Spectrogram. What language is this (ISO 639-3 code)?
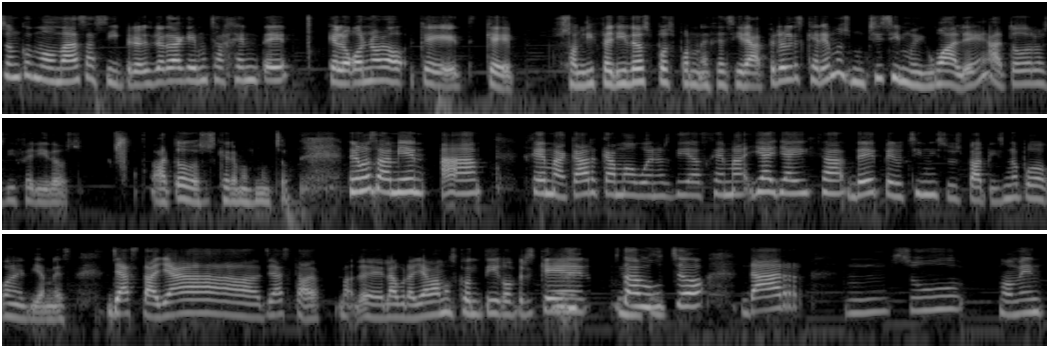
spa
